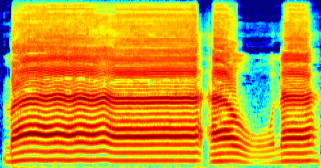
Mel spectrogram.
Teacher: Maka kita namakan dengan mad jaiz munfasil. Maka huruf mannya kita panjangkan dulu empat harakat atau lima harakat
